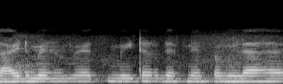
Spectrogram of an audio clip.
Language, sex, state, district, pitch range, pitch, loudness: Hindi, male, Maharashtra, Gondia, 135-140 Hz, 140 Hz, -16 LUFS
